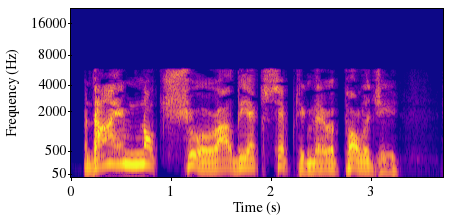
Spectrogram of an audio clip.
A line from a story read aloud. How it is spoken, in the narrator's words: he added bitterly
